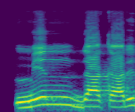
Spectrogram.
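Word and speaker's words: مِن ذَكَرٍ: nun mati ketemu dzal Min dzakarin dibacanya menjadi tengah-tengah maksudnya suara yang disebut tengah-tengah ya harakat tanwin ya bertemu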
